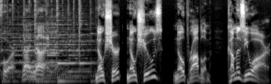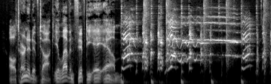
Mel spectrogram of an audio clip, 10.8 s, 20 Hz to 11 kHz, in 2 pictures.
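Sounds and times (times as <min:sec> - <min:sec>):
speech: 0:00.0 - 0:01.2, 0:01.9 - 0:08.1
chickens clucking: 0:07.9 - 0:10.8
roosters crowing: 0:07.9 - 0:10.8.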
